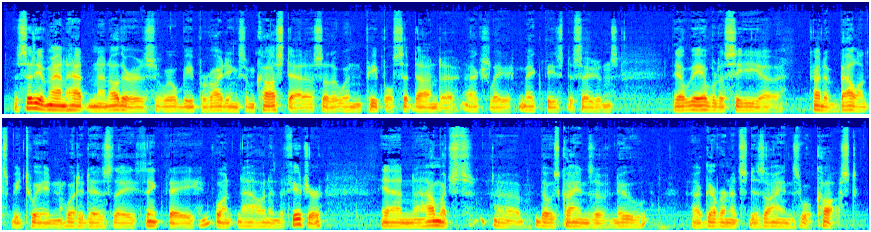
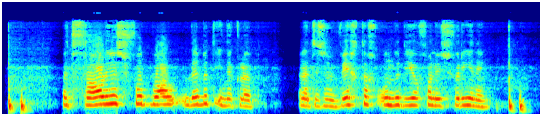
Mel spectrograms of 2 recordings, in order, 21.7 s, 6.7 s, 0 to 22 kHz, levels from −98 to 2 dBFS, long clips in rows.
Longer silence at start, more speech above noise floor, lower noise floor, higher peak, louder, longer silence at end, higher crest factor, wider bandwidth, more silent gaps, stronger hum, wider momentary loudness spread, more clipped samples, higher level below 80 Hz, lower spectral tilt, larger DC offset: about the same, 0.15 s vs 0.05 s; first, 25 dB vs 20 dB; first, -47 dBFS vs -38 dBFS; about the same, -2 dBFS vs -2 dBFS; second, -23 LUFS vs -19 LUFS; about the same, 0.2 s vs 0.2 s; about the same, 20 dB vs 16 dB; first, 17 kHz vs 12.5 kHz; neither; neither; about the same, 11 LU vs 11 LU; neither; first, -52 dBFS vs -64 dBFS; about the same, -6 dB/octave vs -5.5 dB/octave; neither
